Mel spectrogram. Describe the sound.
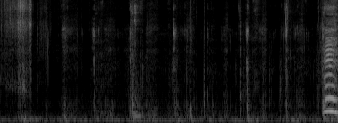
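Crunchy bites and chewing on a Hungarian chocolate wafer snack: many brittle, irregular crackles and snaps, fairly faint, with a sharper crunch near the end.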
